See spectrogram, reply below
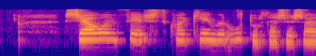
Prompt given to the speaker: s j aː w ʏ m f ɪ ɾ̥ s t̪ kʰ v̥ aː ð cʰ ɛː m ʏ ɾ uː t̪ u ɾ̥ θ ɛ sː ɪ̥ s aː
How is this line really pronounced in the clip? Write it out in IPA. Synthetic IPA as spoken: s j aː w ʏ m f ɪ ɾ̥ s t̪ kʰ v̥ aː ð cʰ ɛː m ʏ ɾ uː t̪ u ɾ̥ θ ɛ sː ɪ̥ s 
